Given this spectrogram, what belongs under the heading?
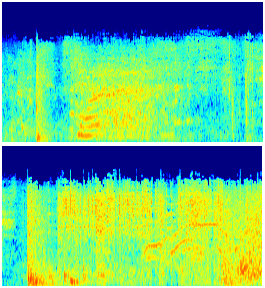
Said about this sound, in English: Kick the door in.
